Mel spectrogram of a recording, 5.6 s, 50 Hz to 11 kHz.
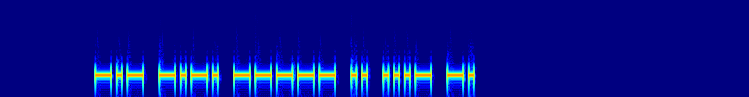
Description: Morse code, heard as a keyed tone, about 29 wpm, 700 Hz. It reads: KC0IVN
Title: USA Call Signs - 6 Characters - Repeated 2x - 30wpm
